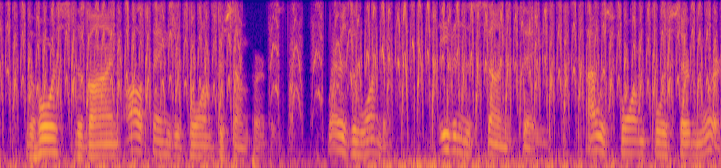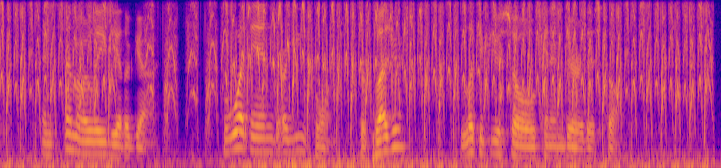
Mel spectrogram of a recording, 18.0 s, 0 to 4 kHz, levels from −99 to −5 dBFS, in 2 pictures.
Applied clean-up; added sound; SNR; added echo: none; Zipper (clothing); 2 dB; none.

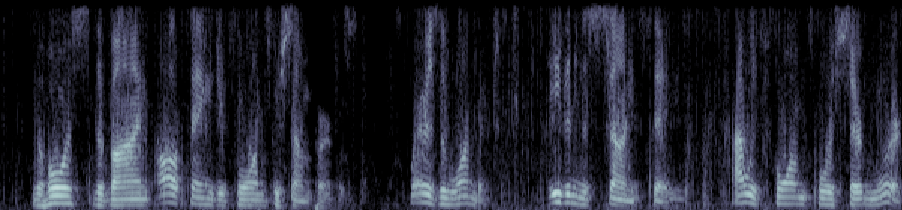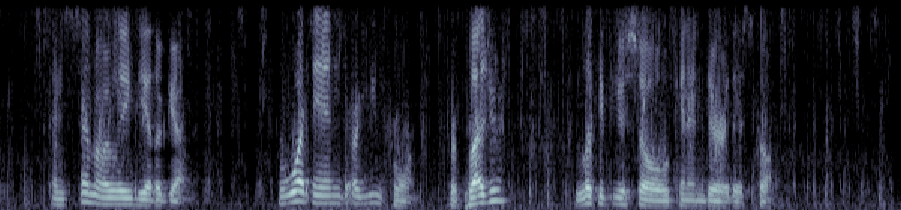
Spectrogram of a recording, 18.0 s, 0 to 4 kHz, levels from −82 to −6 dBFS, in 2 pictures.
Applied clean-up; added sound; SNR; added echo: neural separator model SepFormer DNS4.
